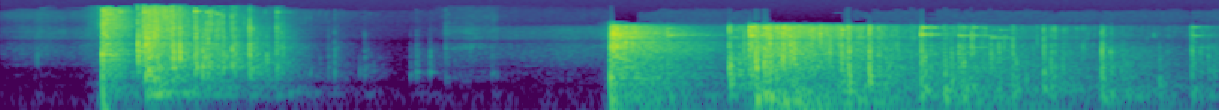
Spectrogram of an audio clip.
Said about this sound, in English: There, what you saw is that the bottom broke out when I hit it in the same way. What's going on?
